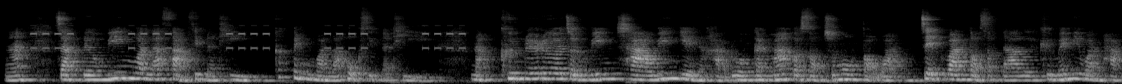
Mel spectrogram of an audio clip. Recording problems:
off-mic speech; far
room echo; noticeable; dies away in 0.5 s
alarm; noticeable; until 4.5 s; peak 8 dB below the speech

